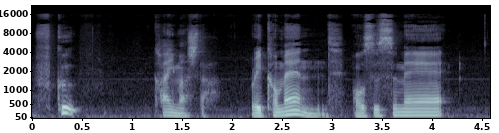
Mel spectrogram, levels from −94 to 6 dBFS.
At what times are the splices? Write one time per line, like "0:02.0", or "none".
0:02.1
0:03.2

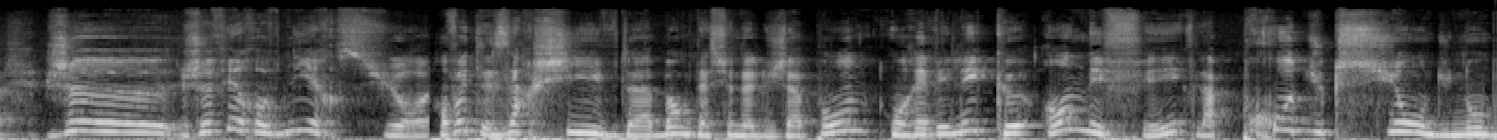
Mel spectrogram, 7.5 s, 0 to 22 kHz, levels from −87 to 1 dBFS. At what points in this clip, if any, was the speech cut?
0:02.1
0:05.9

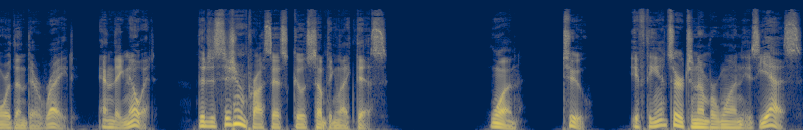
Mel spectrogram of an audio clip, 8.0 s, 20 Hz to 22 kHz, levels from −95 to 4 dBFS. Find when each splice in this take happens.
0:01.8
0:05.5

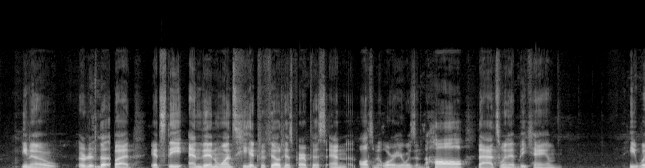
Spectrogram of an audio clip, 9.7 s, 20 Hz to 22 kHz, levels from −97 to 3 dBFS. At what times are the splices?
0:01.6
0:07.1

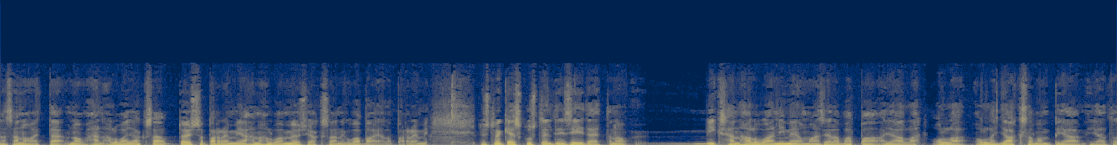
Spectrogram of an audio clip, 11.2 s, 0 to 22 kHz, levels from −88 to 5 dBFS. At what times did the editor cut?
0:04.3
0:09.3

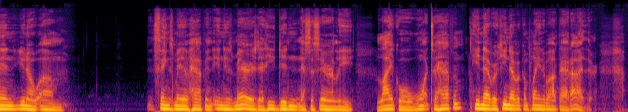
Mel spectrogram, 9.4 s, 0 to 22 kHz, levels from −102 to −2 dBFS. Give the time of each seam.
0:05.7
0:07.0

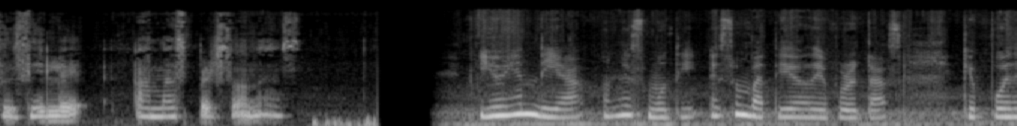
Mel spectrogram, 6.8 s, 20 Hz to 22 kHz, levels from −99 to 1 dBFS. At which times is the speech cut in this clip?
none

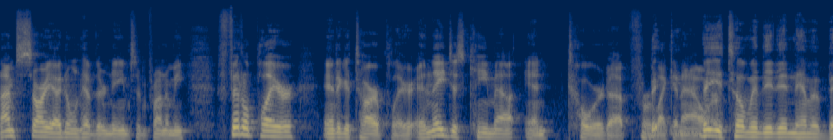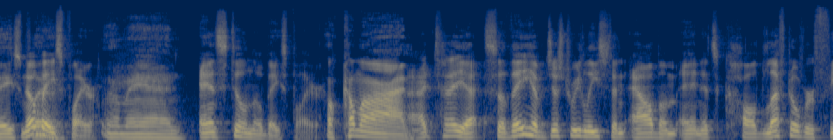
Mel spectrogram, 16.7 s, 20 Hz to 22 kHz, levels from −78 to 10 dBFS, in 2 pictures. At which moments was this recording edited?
0:09.3
0:13.2

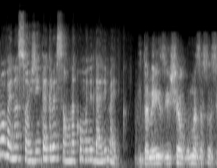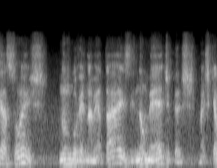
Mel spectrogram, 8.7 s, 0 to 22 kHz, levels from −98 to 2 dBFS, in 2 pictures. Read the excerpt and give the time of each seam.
0:02.7

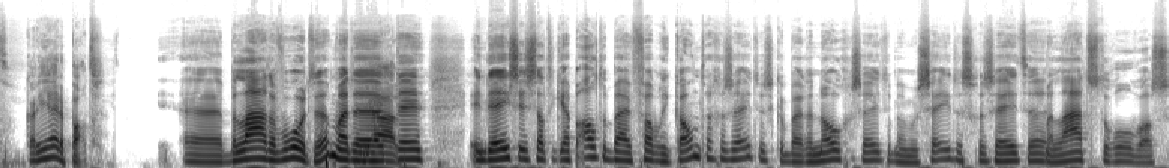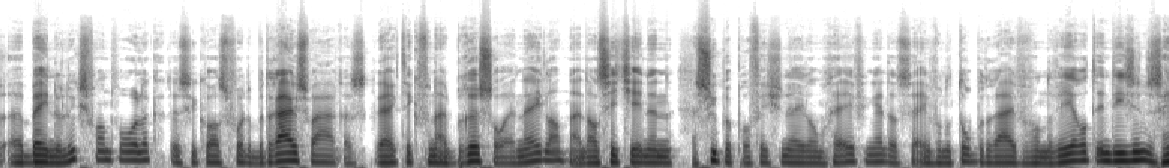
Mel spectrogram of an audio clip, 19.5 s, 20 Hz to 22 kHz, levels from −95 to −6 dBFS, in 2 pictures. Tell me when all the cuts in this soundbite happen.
0:03.3
0:08.7
0:15.5

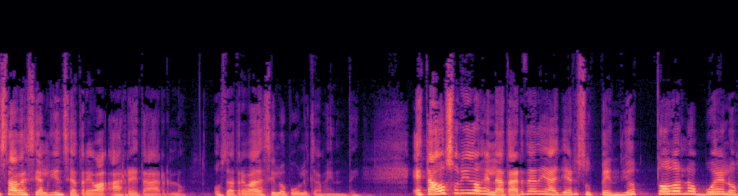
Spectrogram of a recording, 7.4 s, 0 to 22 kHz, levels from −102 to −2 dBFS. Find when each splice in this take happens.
none

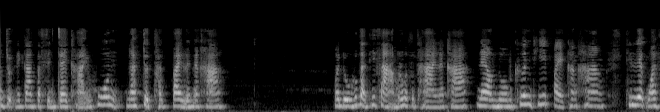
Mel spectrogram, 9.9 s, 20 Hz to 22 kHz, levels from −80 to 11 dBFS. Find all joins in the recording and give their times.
0:01.8

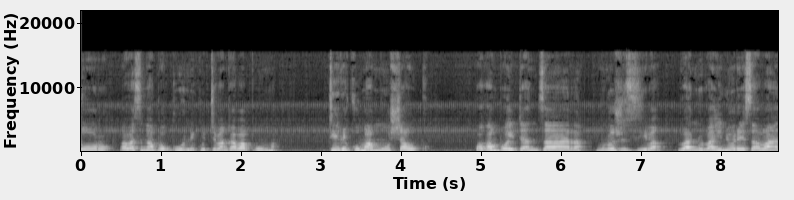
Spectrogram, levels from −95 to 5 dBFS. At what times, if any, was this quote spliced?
0:07.4

